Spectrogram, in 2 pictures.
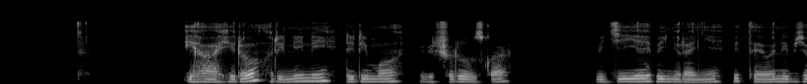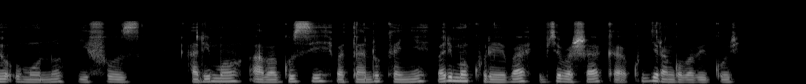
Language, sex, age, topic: Kinyarwanda, male, 18-24, finance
